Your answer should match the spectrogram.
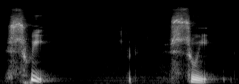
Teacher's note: t is a stop T sweet I do not say sweet I stop the air with my tongue and make a stop T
